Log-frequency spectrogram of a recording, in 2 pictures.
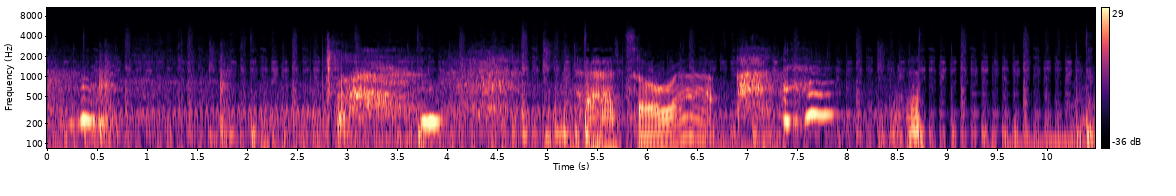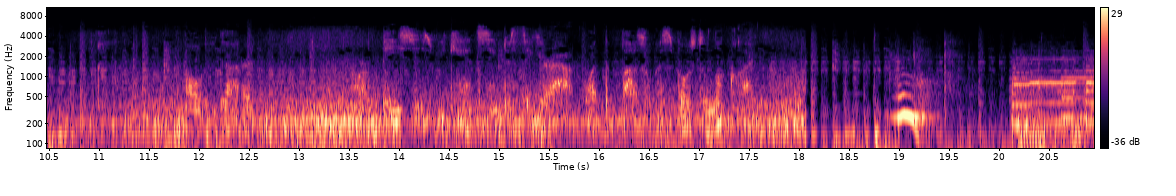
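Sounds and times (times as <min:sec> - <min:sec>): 
steady rumble: 0:00.0 - 0:20.9
dog barking and whimpering: 0:06.9 - 0:08.0.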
